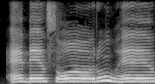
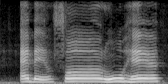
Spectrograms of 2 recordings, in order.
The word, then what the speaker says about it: أبصارها: أبصارها خاشعة. في قلقلة عند الباء، بعدين الصاد مفخمة وبعديها الألف الصغيرة اللي هي مد مقدار حركتين. أبصارها خاشعة.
